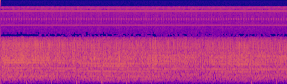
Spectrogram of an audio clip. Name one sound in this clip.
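A motor drones steadily and loudly close by.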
